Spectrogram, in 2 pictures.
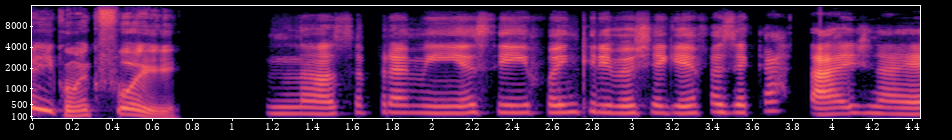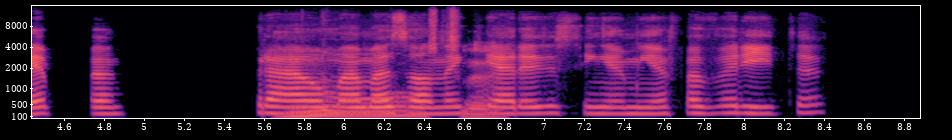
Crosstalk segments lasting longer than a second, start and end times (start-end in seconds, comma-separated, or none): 5.6-6.8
